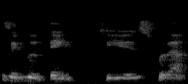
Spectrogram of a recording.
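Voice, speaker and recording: A woman's voice: low-pitched, flat delivery, moderate pace. Woman in an echoey room, on a video call. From Congo. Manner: hesitant, repeats words, many "like" fillers. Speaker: guest, language teacher. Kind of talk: casual video-call interview.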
